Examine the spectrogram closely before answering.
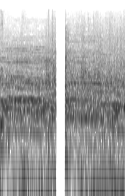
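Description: A crowd bursts into loud, dense applause mixed with cheering, briefly cut off by a moment of silence before the clapping and cheers resume at full strength.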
